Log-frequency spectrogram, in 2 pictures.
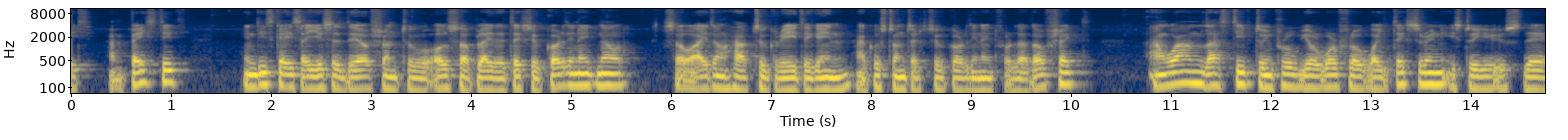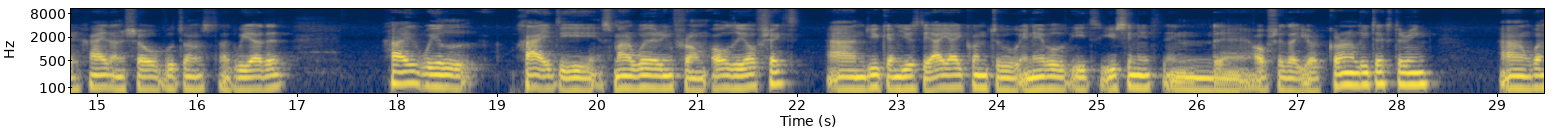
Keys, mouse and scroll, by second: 0.9-2.5 drag, 3.4 middle drag, 4.2 middle click, 15.9 click, 19.9 shift+click, 21.4 click, 22.7 shift+click, 23.9 click.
